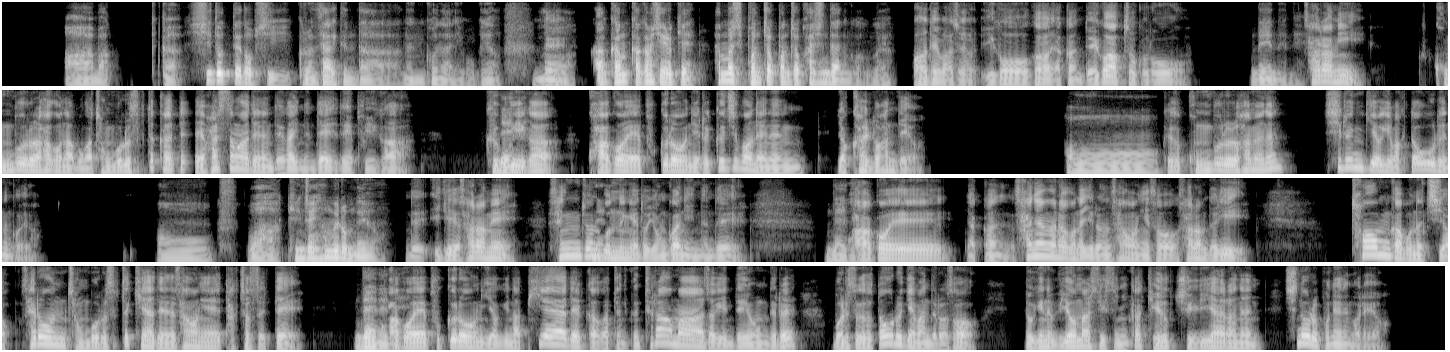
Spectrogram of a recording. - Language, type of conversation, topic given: Korean, unstructured, 좋은 감정을 키우기 위해 매일 실천하는 작은 습관이 있으신가요?
- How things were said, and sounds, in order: tapping; other background noise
